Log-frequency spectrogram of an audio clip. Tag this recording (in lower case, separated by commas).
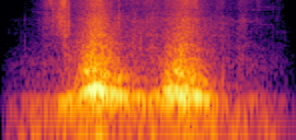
whoosh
